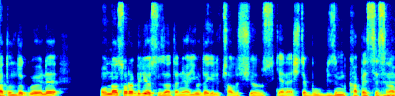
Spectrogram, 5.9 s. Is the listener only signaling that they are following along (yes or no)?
yes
